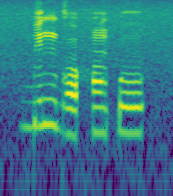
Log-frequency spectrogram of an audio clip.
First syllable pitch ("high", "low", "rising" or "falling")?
high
